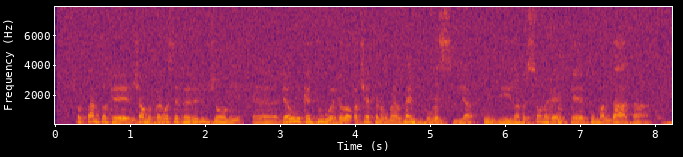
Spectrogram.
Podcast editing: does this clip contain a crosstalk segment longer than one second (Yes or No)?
No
